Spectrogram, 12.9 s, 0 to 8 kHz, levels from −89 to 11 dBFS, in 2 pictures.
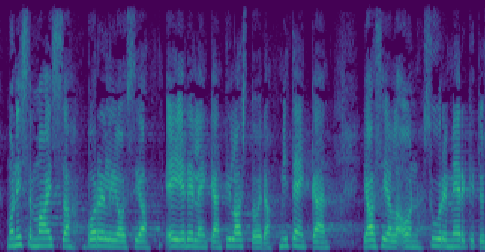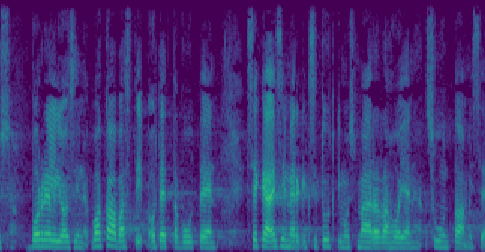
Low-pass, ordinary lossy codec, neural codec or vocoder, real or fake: none; none; none; real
